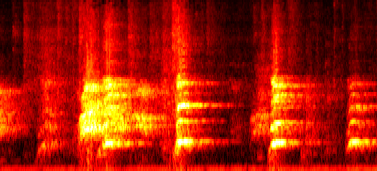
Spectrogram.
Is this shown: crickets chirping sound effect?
no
